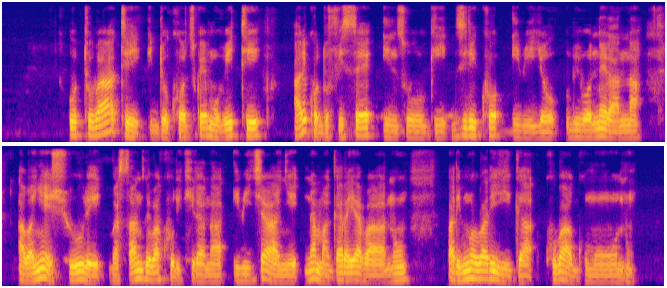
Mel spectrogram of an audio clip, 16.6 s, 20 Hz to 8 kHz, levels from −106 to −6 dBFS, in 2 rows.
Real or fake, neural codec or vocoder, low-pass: fake; autoencoder, 48 kHz, 128 numbers a frame, DAC-VAE, trained on Japanese speech; 7.2 kHz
